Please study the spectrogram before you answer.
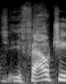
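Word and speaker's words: Fauci: foresee back no kidding fouchy is how you say it right you know no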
